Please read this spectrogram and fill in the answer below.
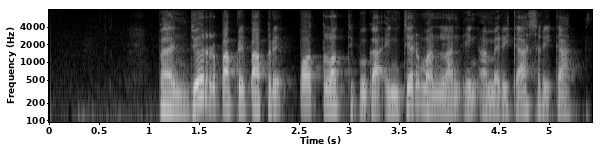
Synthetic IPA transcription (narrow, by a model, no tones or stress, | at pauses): b̥ä̤ɲd͡ʒʊrpab̥ɾɪʔ̚pab̥ɾɪʔ̚pɔt̪lɔt̪̚d̪̥i̤b̥ukaʔɪŋd͡ʒɛrmanlanʔɪŋameɾikasɾikat̪̚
